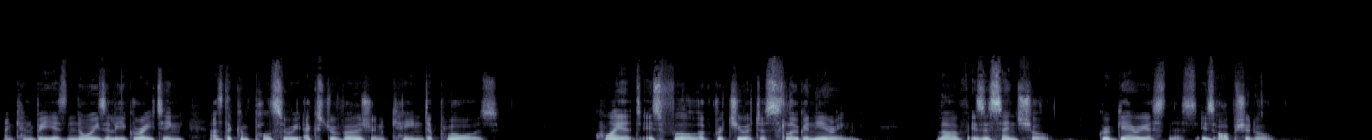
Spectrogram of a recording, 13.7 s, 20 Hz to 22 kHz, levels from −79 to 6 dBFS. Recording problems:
none

